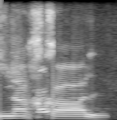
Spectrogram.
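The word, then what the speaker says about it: נַחַל: Nakhal. Let me hear a firm accent on the first syllable.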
